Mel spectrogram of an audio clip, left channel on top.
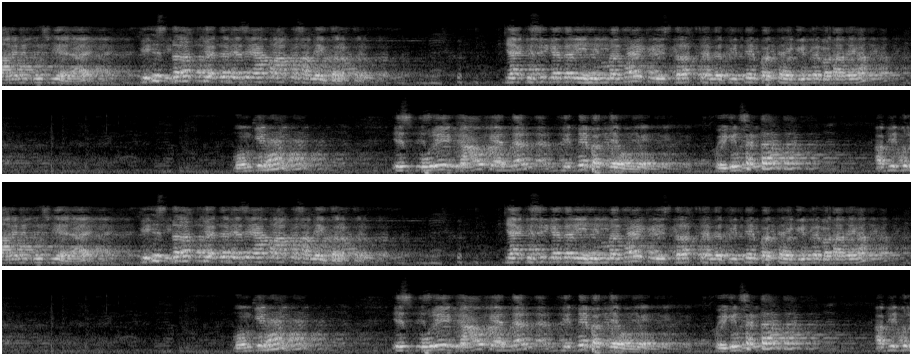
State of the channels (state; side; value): identical; both; correlation 1.00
